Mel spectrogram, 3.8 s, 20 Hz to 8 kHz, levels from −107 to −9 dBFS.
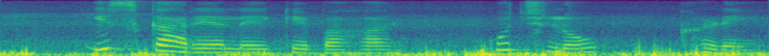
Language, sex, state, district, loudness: Hindi, female, Madhya Pradesh, Dhar, -19 LUFS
